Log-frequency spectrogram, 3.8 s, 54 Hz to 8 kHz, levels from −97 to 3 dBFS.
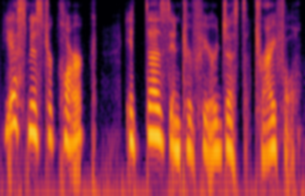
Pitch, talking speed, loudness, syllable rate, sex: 215 Hz, 140 wpm, -19 LUFS, 4.2 syllables/s, female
